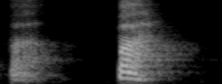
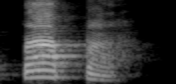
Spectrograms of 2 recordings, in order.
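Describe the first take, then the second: First: The stress is on the last syllable. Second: The stress is on the first syllable.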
